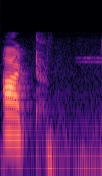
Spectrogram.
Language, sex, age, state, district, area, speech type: Marathi, female, 18-30, Maharashtra, Thane, urban, read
